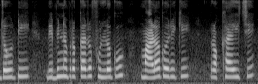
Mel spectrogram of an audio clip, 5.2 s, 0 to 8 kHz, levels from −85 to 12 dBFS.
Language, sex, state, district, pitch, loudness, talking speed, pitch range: Odia, female, Odisha, Khordha, 280 Hz, -16 LUFS, 95 wpm, 260-290 Hz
